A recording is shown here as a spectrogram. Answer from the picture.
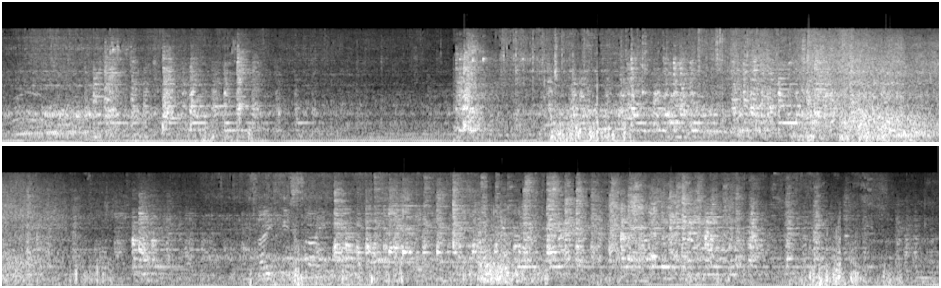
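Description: A Linde forklift's LPG engine runs throughout as it pushes on a cracked brick wall. A sharp crash comes about four and a half seconds in, followed by several seconds of noise from the brickwork coming down.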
